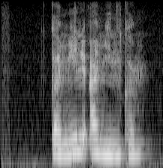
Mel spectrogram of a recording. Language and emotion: Russian, neutral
